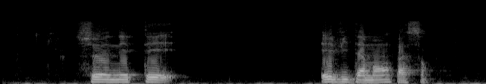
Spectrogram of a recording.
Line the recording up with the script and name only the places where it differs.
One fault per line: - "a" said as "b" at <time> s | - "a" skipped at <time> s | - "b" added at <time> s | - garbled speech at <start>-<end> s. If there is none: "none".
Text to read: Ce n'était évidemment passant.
none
